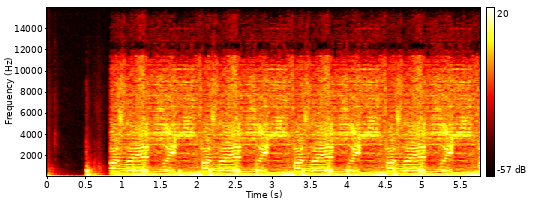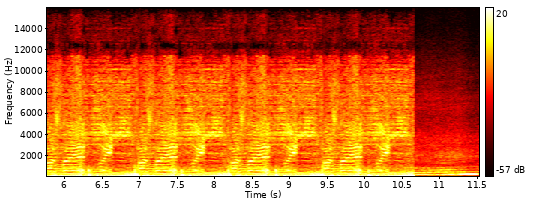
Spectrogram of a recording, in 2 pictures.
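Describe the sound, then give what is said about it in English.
A motorcycle engine roars as part of a loud, driving song from a game, with a steady pulsing beat; near the end the music cuts out and the engine's revving pitch climbs on its own. “That motorcycle was part of the goddamn song.”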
